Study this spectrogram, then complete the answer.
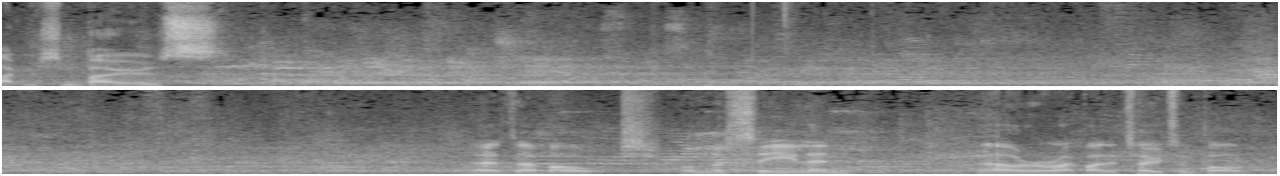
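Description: A crowd of visitors murmurs and chatters in a large, echoing hall.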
